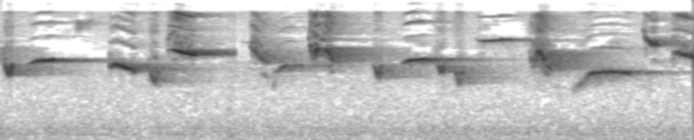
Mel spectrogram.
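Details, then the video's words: Black-throated canary song recorded cleanly as training material: sweet whistled phrases, mostly falling slurs with a few upward sweeps, in a brisk unbroken stream. "SOUND of BIRD BLACKTHROAT || FINCH SINGING || MASTERAN BLACKTHROAT"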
